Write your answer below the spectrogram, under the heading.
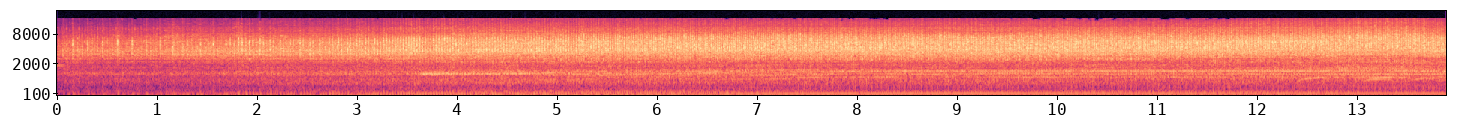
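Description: Tractor diesel engines working hard under load as a small tractor drags a heavily loaded trolley through ploughed soil. The engine sound grows over the first few seconds, then holds steady and loud.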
